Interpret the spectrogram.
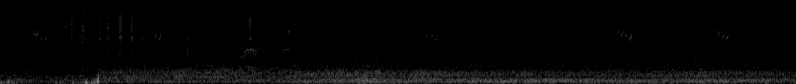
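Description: Faint outdoor ambience: short high bird chirps recur every second or so over a low steady background noise. There are a few sharp clicks and a soft knock about a second in.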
